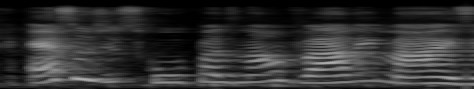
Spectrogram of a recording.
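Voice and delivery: ordinary talk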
